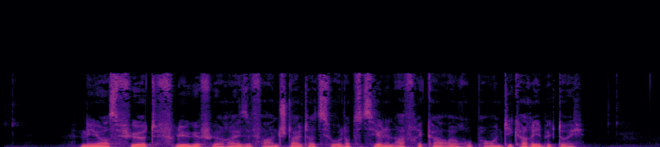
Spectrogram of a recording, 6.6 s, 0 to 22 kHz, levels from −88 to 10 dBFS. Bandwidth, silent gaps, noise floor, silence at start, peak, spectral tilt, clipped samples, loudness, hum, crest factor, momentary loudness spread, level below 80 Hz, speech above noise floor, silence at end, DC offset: 11.5 kHz; none; -71 dBFS; 0.8 s; -14 dBFS; -6 dB/octave; under 0.1%; -31 LUFS; none; 16 dB; 6 LU; -56 dBFS; 40 dB; 0.8 s; under 0.1%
